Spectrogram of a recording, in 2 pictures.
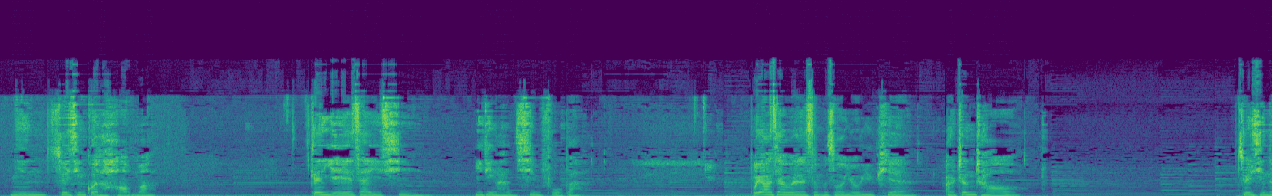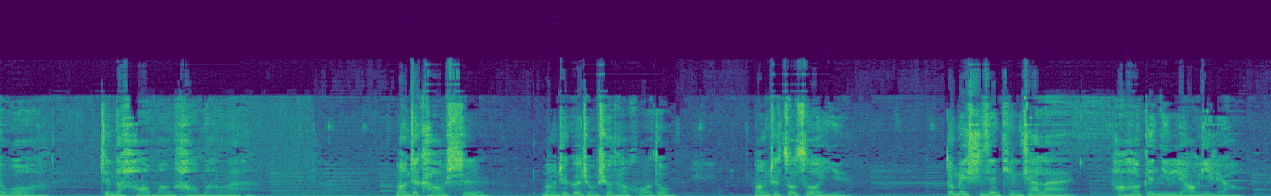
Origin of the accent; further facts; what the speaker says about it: Guangdong, China; now in Nanjing, China; 我来自广东，我在南京大学，距离我的家乡1300多公里。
